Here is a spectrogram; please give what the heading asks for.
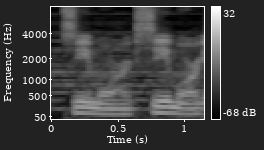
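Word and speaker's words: Simurgh: Seamorg.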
